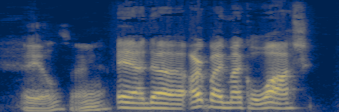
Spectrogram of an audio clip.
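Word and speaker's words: Ales: His name is spelled A-L-E-S. Ailes, And art by Michael Walsh.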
